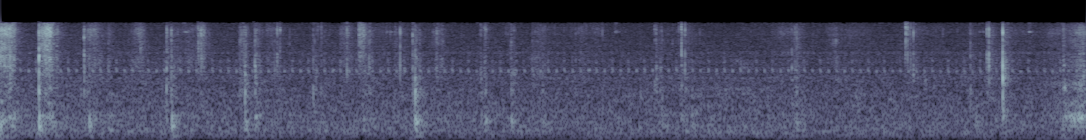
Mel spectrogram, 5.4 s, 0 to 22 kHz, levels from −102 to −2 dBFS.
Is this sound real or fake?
fake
